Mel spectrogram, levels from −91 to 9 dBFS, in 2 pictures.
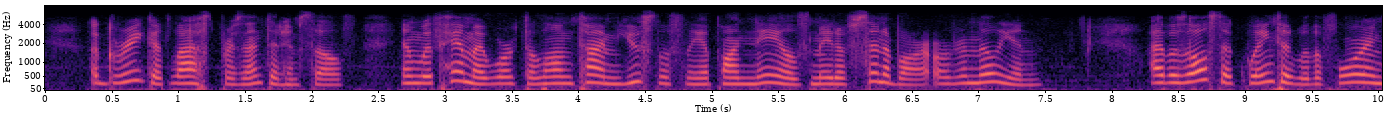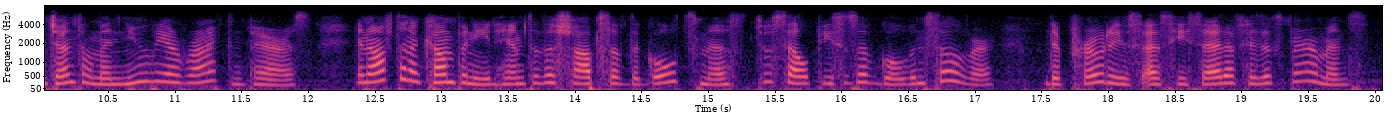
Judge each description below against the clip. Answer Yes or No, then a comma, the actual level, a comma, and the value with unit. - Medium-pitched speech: No, high, 240 Hz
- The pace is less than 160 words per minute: No, average, 175 wpm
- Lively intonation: No, average, 4.0 semitones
